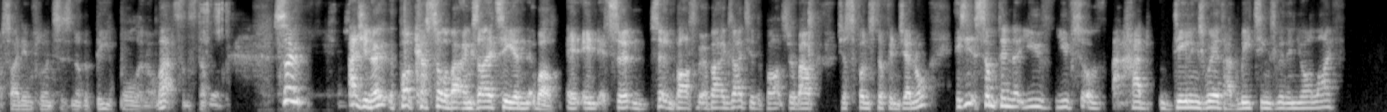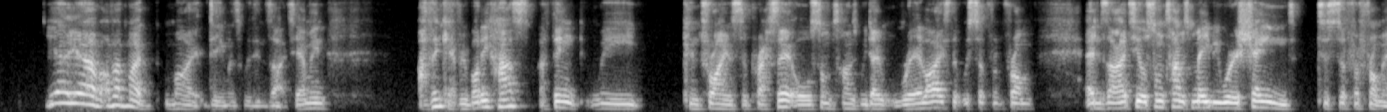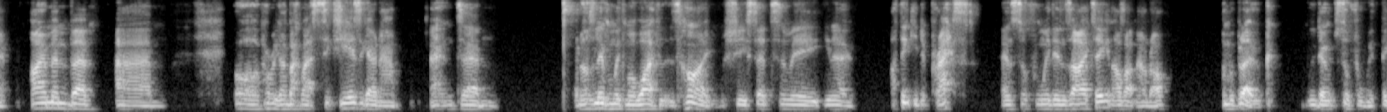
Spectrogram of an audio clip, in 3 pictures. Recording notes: Over zoom from the Zen Den.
